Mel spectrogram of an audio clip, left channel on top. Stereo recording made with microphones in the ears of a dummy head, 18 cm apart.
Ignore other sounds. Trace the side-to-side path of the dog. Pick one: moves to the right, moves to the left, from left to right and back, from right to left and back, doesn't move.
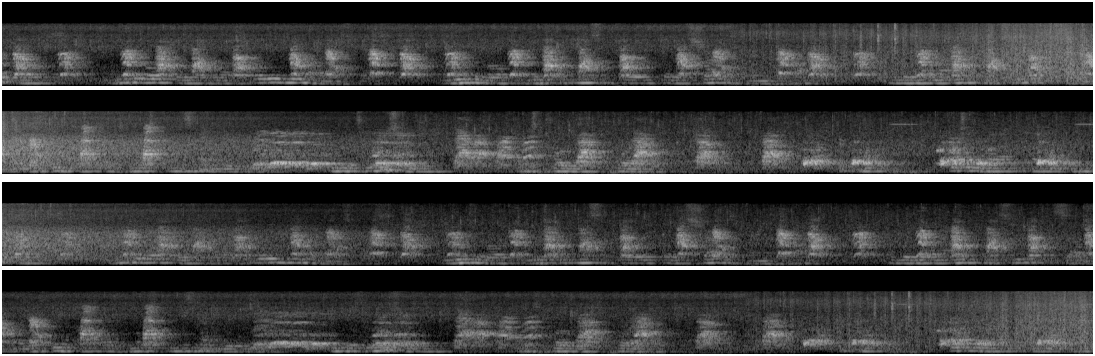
from left to right and back.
